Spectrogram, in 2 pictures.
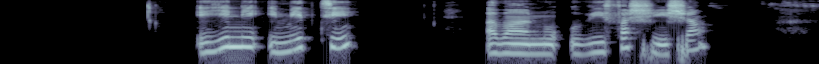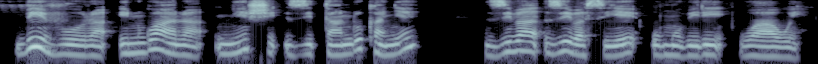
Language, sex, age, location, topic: Kinyarwanda, female, 25-35, Kigali, health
